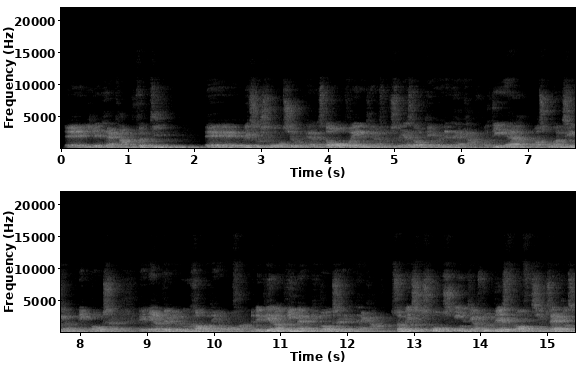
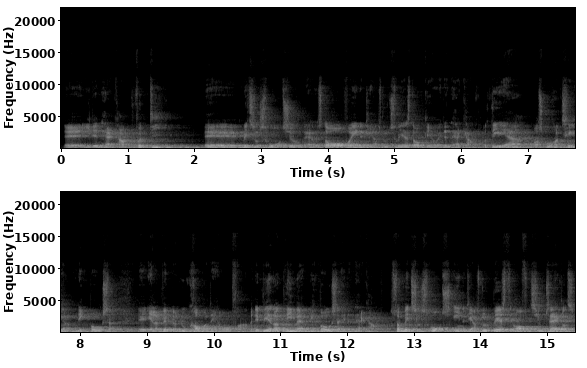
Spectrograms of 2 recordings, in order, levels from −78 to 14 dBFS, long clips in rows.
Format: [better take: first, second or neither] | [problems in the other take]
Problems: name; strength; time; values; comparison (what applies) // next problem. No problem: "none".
second | room echo; strong; dies away in 1.3 s; slight in the second // off-mic speech; far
